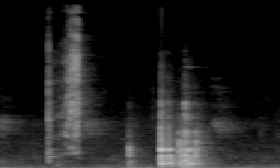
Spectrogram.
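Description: A chef's kitchen knife, a cheap and durable Cap Ikan blade, scraped in short strokes to raise and remove the burr. Four brief, close rasping swipes come in quick succession, with a quiet pause between the first two and the last two.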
